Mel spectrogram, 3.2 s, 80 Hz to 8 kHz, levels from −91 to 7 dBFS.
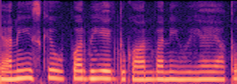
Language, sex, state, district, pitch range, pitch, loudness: Hindi, female, Haryana, Rohtak, 205-220 Hz, 205 Hz, -14 LUFS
